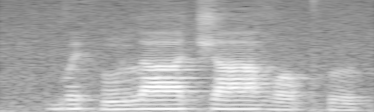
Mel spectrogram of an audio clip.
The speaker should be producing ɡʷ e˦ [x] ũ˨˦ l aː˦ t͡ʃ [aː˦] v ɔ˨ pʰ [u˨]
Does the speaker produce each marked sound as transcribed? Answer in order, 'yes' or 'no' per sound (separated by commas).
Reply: no, yes, no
